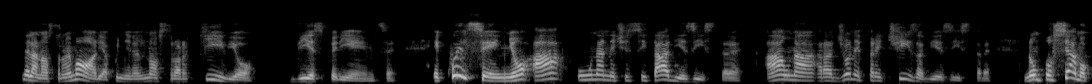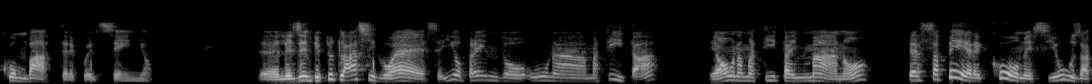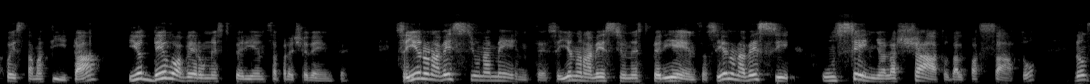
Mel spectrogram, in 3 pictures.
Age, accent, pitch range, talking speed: 30-49, native, 145-225 Hz, 140 wpm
